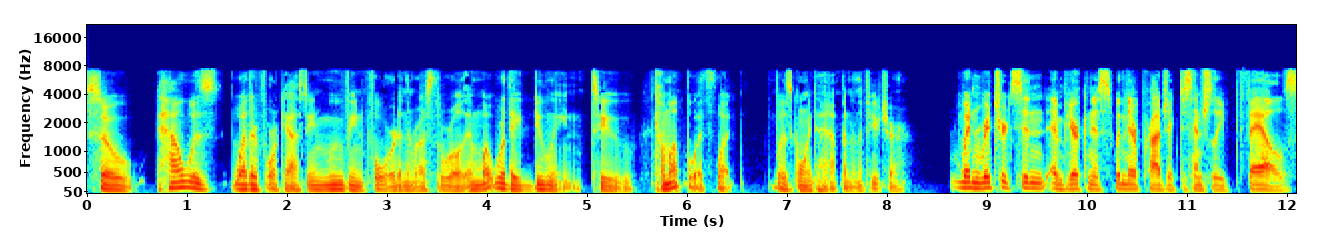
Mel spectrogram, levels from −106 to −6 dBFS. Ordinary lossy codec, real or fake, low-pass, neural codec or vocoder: AAC, 48 kbps; real; 7.2 kHz; none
